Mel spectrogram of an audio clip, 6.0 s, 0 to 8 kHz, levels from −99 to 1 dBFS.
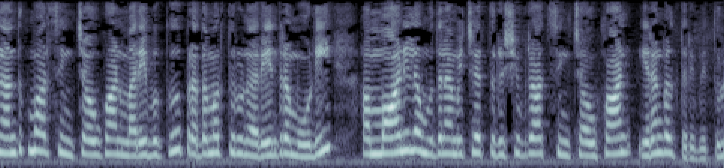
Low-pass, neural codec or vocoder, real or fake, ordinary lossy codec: none; none; real; none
